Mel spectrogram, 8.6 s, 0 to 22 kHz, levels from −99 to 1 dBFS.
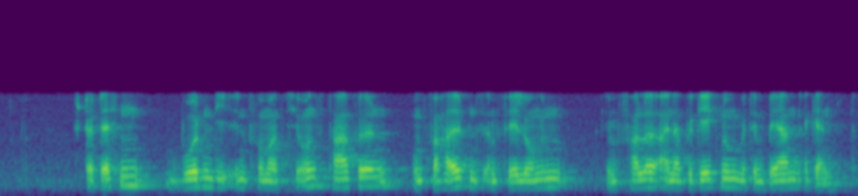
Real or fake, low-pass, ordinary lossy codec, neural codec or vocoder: real; 3.6 kHz; none; none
